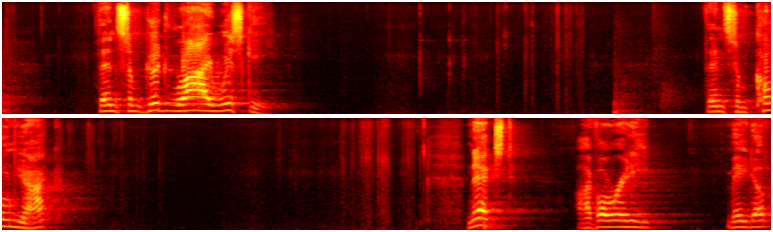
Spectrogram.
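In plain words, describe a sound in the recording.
A middle-aged man speaks calmly and clearly into a nearby microphone.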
